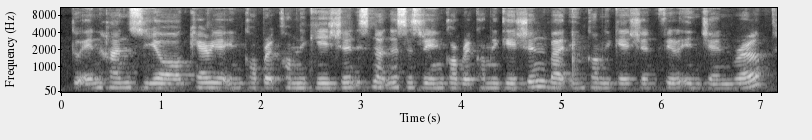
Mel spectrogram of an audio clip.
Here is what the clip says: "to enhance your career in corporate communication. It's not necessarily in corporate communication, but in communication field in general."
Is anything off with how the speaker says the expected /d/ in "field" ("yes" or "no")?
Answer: yes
